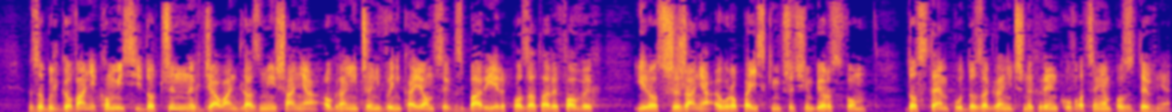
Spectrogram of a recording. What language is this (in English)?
Polish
